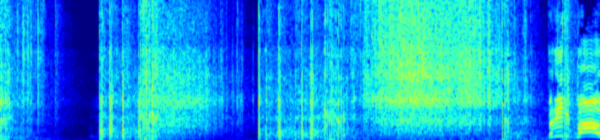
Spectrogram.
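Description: Fireworks fountain hissing and crackling as it throws up sparks, starting abruptly twice, with a voice shouting near the end.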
